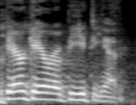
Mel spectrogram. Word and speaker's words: Dergarabedian: Joining us now to discuss what to expect in 2024 is Paul Dergarabedian. No. I can do better than this. Dergarabedian.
